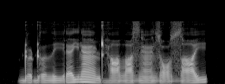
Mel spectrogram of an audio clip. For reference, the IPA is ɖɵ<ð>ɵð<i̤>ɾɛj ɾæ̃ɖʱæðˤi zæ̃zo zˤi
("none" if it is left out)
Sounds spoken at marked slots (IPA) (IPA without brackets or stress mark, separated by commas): ɖ, i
